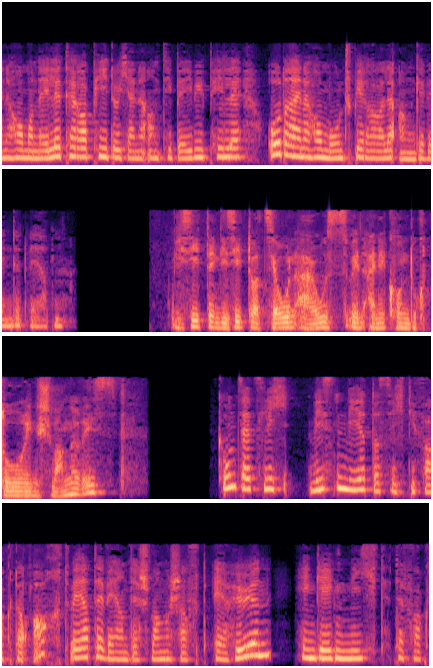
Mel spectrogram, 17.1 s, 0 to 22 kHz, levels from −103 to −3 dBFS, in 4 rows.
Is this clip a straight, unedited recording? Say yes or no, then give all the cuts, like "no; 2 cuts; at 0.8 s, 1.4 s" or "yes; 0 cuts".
yes; 0 cuts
